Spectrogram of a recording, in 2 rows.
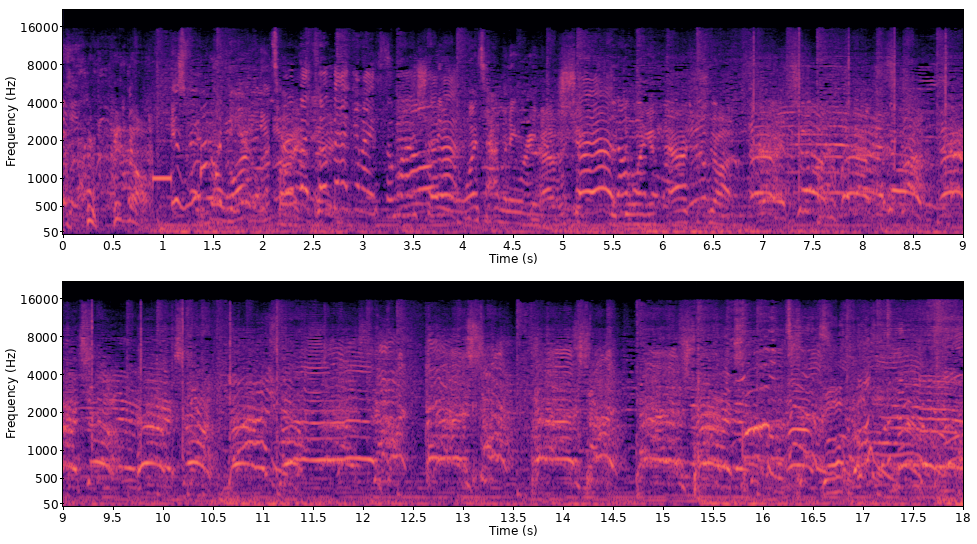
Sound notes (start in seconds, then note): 0.8 beep; 6.8 crowd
